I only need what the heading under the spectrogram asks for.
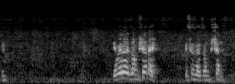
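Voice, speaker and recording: A man's voice: very high-pitched, slow, bright, forceful tone, a little hiss or hum, low-quality recording. A man teaching a university math class, explaining proofs and quizzing his students with repeated questions. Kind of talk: classroom lecture, mixing Hindi and English.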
